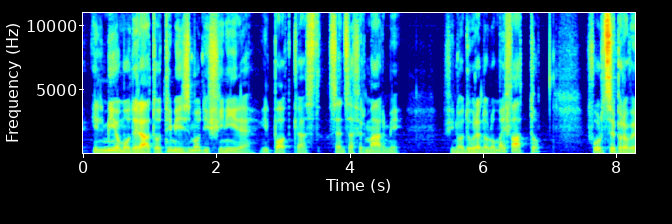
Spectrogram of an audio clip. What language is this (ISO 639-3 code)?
ita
